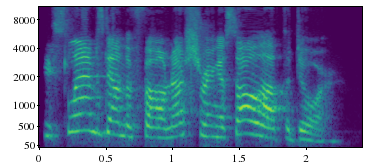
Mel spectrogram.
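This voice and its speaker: A woman's voice: high-pitched, big pitch swings, fairly quick, background noise. A woman narrating stage directions at a script table read.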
